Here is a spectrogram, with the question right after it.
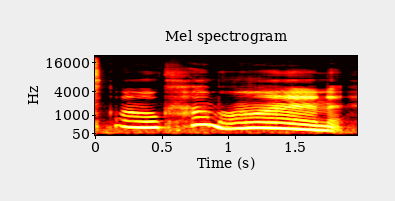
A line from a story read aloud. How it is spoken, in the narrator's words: I whined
